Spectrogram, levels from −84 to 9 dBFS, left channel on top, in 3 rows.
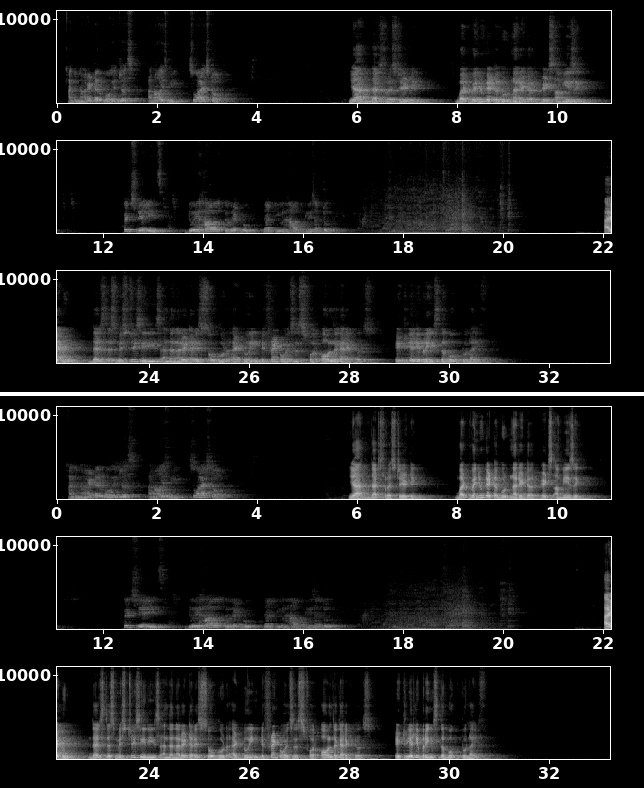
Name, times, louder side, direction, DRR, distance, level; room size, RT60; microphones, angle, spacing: voice 1, 0.2-1.5 1.8-3.3 12.4-13.2 13.6-16.6 17.5-20.0, left 2 dB, 35° left, 2 dB, 0.4 m, -39 dB
voice 2, 5.8-7.3 8.0-10.6 22.0-28.4 28.9-30.6, right 5 dB, 80° right, 9 dB, 0.3 m, -26 dB
4.1 x 2.5 x 2.4 m, 1.1 s
head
